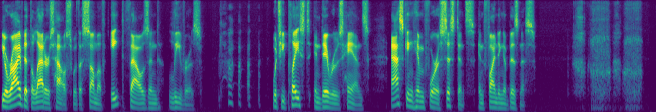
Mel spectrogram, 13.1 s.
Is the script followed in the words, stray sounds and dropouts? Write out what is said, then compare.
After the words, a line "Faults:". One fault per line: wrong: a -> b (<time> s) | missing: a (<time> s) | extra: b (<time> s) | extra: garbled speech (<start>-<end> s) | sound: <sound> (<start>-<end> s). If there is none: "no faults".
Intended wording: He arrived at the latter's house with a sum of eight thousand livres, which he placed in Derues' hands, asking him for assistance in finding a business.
He arrived at the latter's house with a sum of eight thousand livres, which he placed in Derues' hands, asking him for assistance in finding a business.
Faults:
sound: laugh (4.4-5.2 s)
sound: breath (11.3-12.9 s)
